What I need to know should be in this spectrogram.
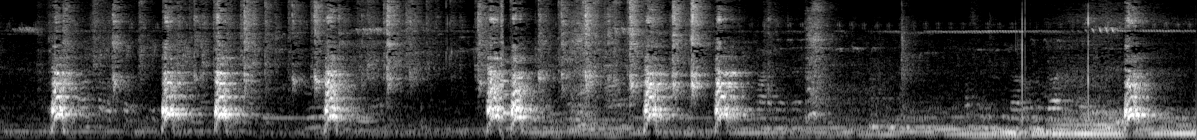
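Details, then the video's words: An aggressive dog barks fiercely. Loud, harsh, broadband barks come singly or in short bursts at irregular intervals of about a second through the first eight seconds. The barking then fades, leaving a steady low hum and a thin tonal whine. "Suara anjing galak menggongong_dog sound"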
